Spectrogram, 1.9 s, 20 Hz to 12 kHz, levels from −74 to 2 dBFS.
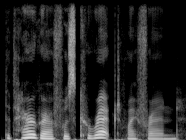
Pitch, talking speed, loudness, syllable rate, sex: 195 Hz, 195 wpm, -19 LUFS, 5.3 syllables/s, female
